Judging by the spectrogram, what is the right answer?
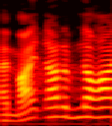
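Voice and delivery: plain reading voice

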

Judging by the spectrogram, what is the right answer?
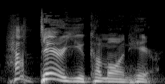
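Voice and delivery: fake, put-on, indignant angry scolding. Retelling a reaction to a neighbor's leaves in the yard: mock anger. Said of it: "I was angry because".

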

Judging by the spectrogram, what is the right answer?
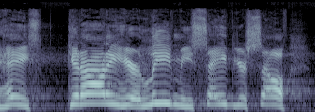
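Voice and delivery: mock yelling. Retelling a wounded soldier in a foxhole telling his friend to leave: imitating someone yelling. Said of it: "And I start yelling".

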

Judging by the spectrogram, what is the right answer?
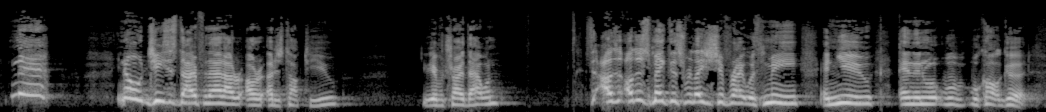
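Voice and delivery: casual, offhand, dismissive tone. Retelling his own reply to God, imitating own past excuse. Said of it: "And I said".

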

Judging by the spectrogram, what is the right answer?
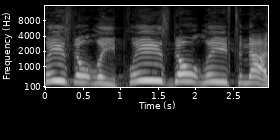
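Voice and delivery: emphatic pleading, every word stressed. Retelling a youth pastor urging listeners to stay: imitating an insistent plea. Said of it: "He just stressed it".

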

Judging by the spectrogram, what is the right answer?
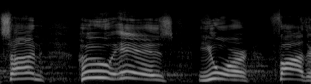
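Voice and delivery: big voice booming, very slow and drawn out. Retelling a church story, voicing whoever grabs his shoulder: big booming voice. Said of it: "a big voice booms out".

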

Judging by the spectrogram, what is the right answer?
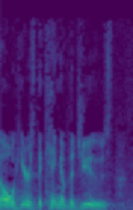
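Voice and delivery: plain

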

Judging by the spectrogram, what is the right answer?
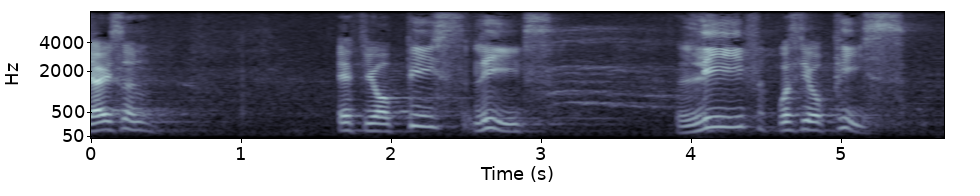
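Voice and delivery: put-on heavy South African accent, laid on thick. Retelling a mentor's advice: imitating a thick south african accent. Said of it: "very thick South African accent".

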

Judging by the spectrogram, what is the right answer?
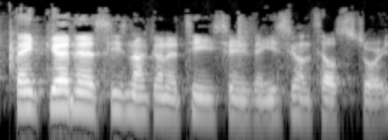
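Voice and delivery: ordinary talk, nothing marked

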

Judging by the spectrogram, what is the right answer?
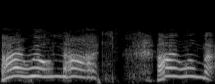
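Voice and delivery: very high-pitched screaming shriek. Recounting lying on the floor and suddenly screaming, retelling a scream. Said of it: "all of a sudden I start screaming".

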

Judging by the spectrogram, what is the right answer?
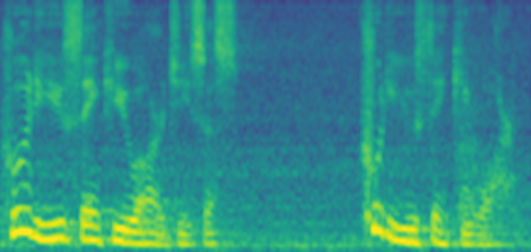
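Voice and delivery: mock stinky, soft, snotty, arrogant attitude. Acting out how these guys challenged Jesus, mock-arrogant tone. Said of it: "saying it in a very stinky and an arrogant kind of attitude".

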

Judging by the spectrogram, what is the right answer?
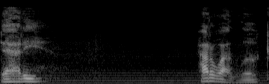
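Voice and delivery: little, soft, timid, unsure voice. Acting out a girl in her dress asking daddy: imitating a little timid voice. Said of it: "in a little timid voice".

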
